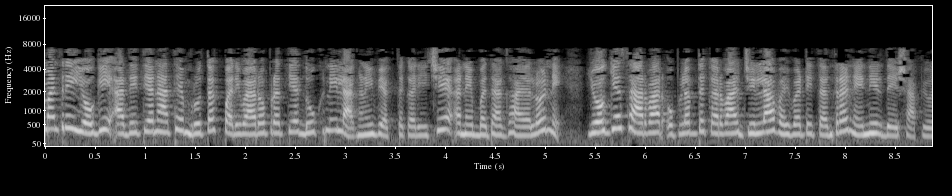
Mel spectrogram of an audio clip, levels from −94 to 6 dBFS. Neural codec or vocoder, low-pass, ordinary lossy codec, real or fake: none; 7.2 kHz; MP3, 32 kbps; real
